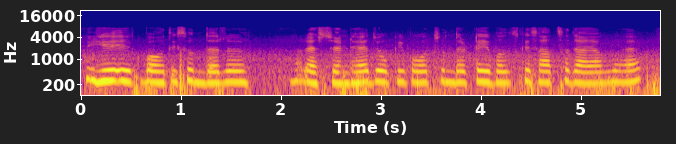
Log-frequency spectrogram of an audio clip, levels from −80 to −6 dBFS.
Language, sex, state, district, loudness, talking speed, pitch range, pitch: Hindi, female, Punjab, Pathankot, -14 LUFS, 175 wpm, 230-250 Hz, 240 Hz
